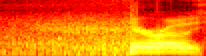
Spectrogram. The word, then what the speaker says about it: gyro: Heroes, gyros, you know, spelled G-Y-R-O, but it's spelled hero.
